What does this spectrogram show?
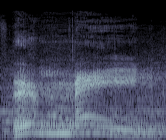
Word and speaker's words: Bermane: Stiverne has heard his first name pronounced every which way. Bermane, Bermane, it's Berman.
